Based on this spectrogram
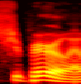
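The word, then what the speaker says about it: Chapiro: It's Shapiro actually, but it's spelled with a C.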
